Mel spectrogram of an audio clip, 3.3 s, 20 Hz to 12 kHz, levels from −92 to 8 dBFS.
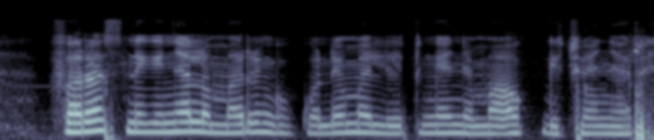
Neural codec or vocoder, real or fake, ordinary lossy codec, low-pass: none; real; none; 7.2 kHz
